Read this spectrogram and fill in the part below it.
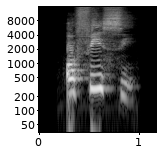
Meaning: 1. office (administrative unit) 2. office (room or building used for non-manual work)
- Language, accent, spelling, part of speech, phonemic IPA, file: Swahili, Kenya, ofisi, noun, /ɔˈfi.si/, Sw-ke-ofisi.flac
